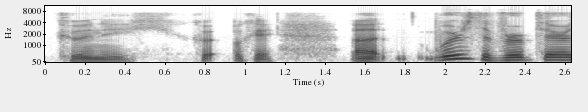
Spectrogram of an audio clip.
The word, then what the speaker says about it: König: That O umlaut is hard to pronounce. König, König, and the G is a little bit gutturalized slightly. König.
